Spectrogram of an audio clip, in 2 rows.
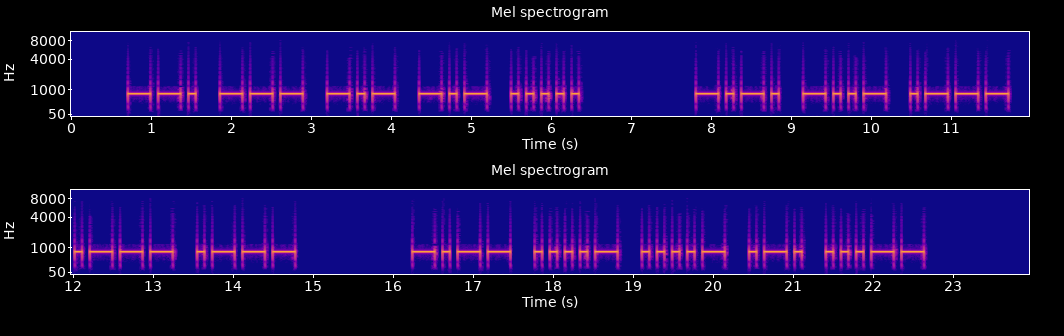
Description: Morse code, heard as a keyed tone, about 13 wpm, 800 Hz. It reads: GOKK5 CXJJJ Y44R3
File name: CW / DET / 1 9 1500C S B 12wpm 3819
